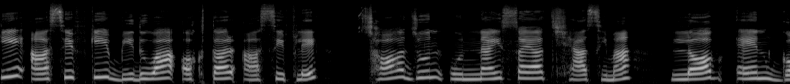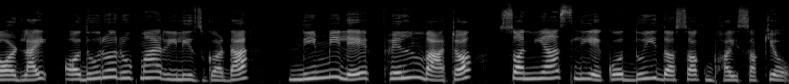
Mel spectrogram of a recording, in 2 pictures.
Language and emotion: Nepali, neutral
